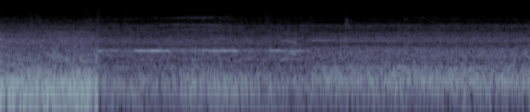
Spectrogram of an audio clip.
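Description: A truck engine idles nearby.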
